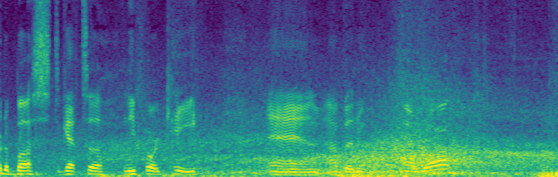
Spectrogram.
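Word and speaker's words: Lyford Cay: That's how you say it, Lyford Key.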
